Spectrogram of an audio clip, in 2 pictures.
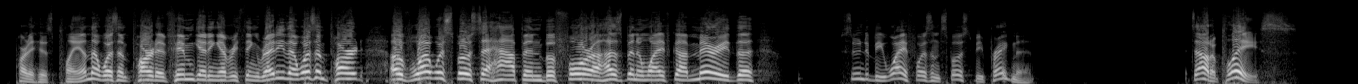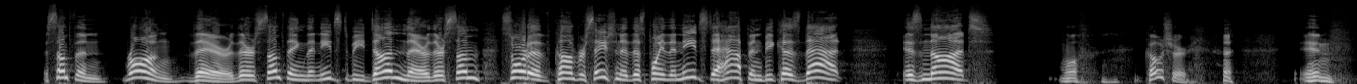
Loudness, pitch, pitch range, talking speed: -18 LUFS, 220 Hz, 190-260 Hz, 160 wpm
